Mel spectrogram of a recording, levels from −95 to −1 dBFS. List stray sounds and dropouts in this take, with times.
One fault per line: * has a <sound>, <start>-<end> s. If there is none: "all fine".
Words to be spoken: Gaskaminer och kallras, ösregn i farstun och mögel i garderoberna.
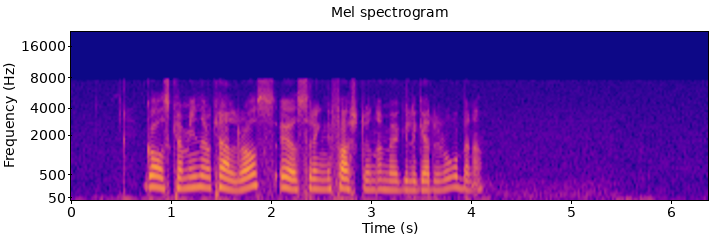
all fine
